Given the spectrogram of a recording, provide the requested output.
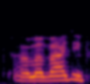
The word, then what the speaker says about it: Avodgy: Avodgy. – When you think, just think about Versace, and then you got Avodgy. – Okay, what's the name? What's the meaning behind the name? – Avodgy pretty much stands for our slogan, Style is Universal.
